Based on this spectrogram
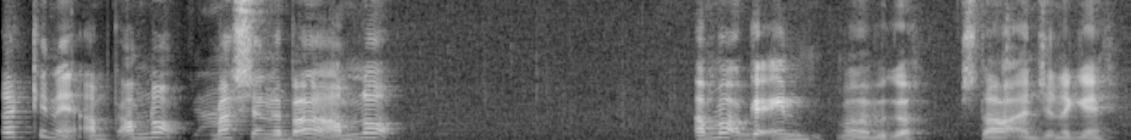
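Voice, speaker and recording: A man's voice: high-pitched, sing-song, fairly quick, pushed and bright. An English man streaming a truck driving game, chatting casually with crude, joking banter. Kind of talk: casual gaming chat.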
